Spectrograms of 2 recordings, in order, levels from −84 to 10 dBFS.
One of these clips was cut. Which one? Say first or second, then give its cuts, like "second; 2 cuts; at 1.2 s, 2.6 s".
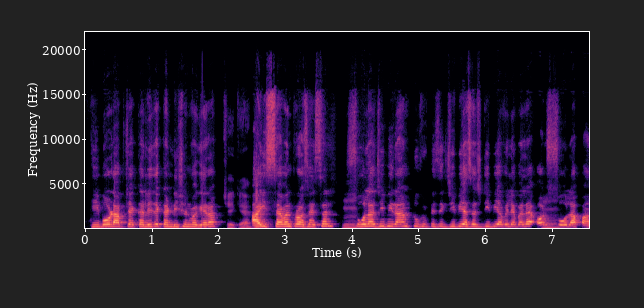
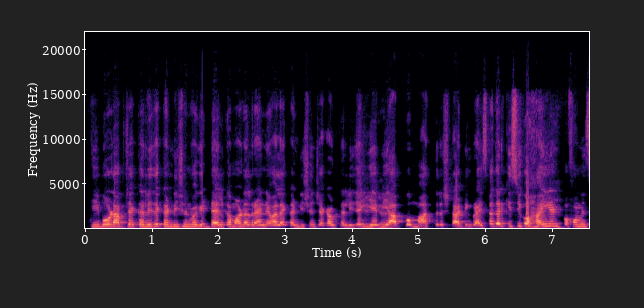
second; 2 cuts; at 1.8 s, 6.1 s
